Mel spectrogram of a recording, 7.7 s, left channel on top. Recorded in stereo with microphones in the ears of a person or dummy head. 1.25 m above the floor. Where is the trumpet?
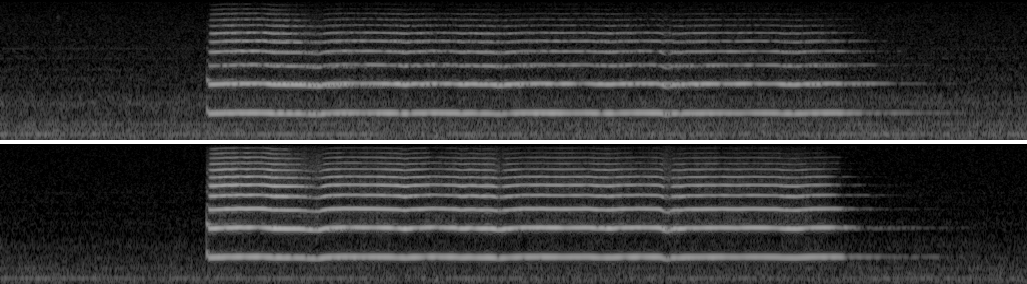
50° right (ahead or behind), 0.7 m.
